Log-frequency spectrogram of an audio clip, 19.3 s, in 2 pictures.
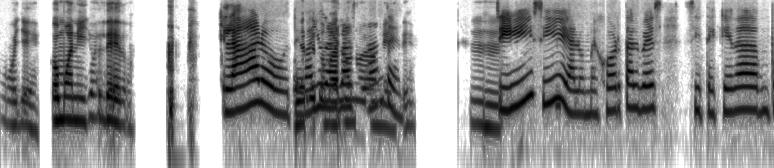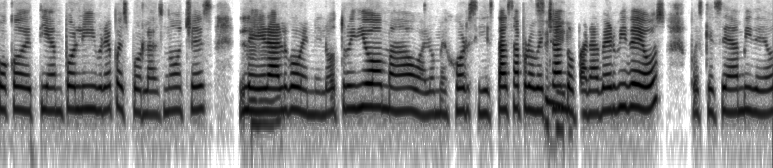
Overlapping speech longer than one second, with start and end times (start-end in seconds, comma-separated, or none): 3.6-5.0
